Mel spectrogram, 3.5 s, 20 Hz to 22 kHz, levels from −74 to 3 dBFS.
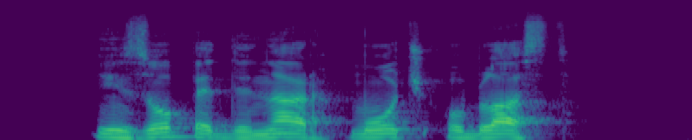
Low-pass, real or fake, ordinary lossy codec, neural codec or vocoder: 19.8 kHz; real; none; none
